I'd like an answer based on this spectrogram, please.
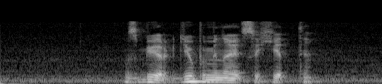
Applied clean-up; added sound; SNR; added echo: none; none; none; none.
